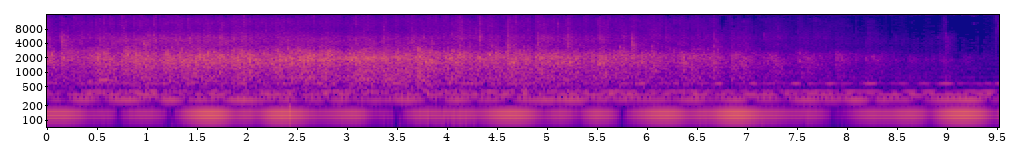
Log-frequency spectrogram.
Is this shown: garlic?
no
